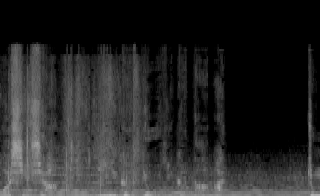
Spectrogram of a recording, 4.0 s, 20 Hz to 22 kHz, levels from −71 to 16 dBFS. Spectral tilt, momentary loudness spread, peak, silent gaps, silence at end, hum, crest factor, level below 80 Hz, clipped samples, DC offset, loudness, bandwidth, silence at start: -3.5 dB/octave; 16 LU; -4 dBFS; none; 0 s; none; 18 dB; -34 dBFS; under 0.1%; under 0.1%; -21 LUFS; 17 kHz; 0 s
